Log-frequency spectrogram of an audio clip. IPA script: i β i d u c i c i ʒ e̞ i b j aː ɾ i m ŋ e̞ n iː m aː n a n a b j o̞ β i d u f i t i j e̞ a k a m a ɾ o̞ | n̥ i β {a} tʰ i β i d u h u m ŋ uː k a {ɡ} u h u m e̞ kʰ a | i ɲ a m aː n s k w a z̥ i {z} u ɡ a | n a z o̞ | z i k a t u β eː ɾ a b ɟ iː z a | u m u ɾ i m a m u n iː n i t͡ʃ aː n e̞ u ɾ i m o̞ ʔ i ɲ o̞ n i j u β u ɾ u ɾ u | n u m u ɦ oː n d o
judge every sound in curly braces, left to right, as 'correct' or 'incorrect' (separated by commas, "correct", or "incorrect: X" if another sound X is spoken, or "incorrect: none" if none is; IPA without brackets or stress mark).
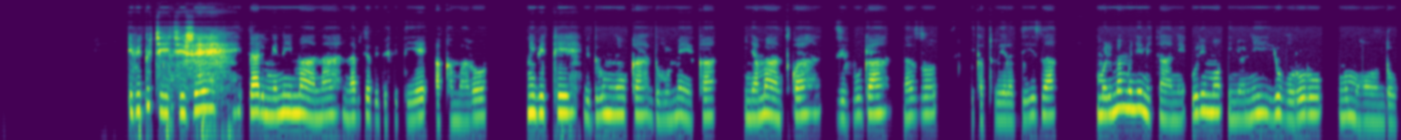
incorrect: i, incorrect: d, incorrect: v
